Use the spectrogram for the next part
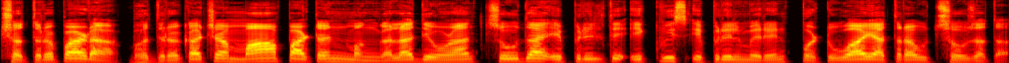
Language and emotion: Goan Konkani, neutral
